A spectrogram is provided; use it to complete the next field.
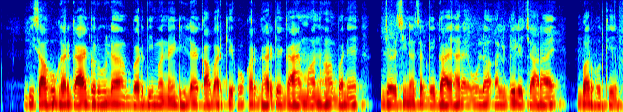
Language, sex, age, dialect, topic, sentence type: Chhattisgarhi, male, 18-24, Western/Budati/Khatahi, agriculture, statement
